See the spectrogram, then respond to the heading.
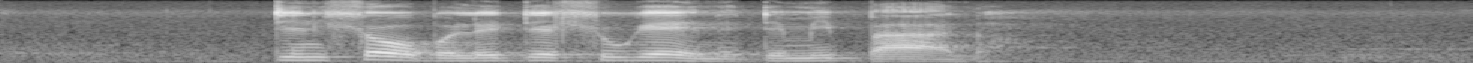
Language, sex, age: Swati, male, 19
